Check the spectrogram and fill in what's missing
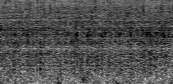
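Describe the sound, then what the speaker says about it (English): Potatoes frying in butter and olive oil in a skillet over medium-high heat, a steady close sizzle and crackle that continues evenly throughout with no talking. "We want to hear that sizzle"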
